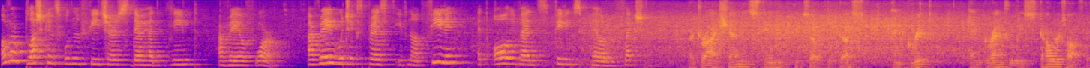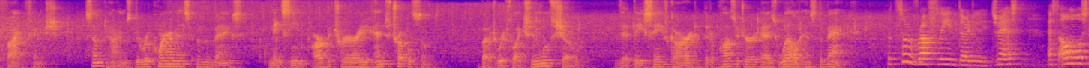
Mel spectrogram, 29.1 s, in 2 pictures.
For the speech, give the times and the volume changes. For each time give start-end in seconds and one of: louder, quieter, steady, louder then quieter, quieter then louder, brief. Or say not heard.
0.0-29.0 steady.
